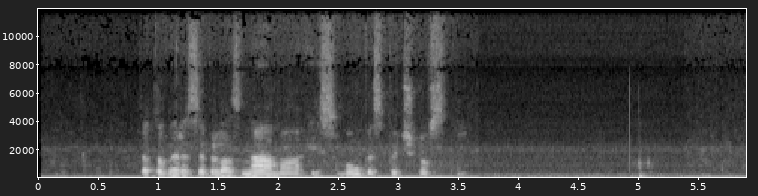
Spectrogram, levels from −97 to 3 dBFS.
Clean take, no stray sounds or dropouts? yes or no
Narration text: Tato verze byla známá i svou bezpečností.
no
